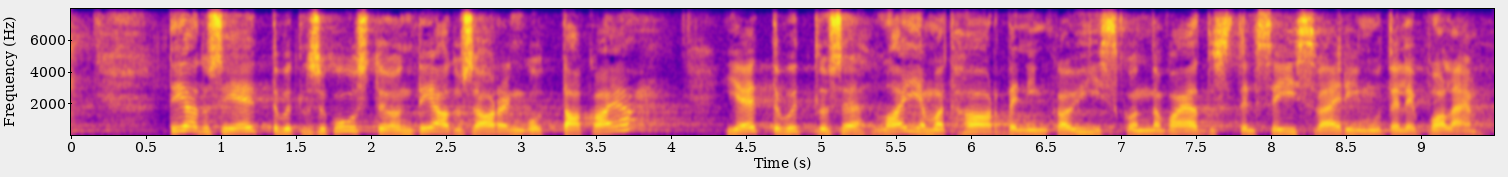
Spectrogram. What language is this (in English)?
Estonian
